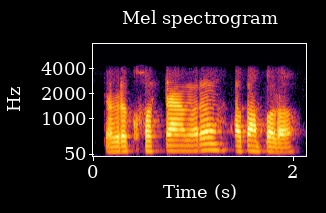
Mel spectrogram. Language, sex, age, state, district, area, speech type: Odia, male, 18-30, Odisha, Nayagarh, rural, conversation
